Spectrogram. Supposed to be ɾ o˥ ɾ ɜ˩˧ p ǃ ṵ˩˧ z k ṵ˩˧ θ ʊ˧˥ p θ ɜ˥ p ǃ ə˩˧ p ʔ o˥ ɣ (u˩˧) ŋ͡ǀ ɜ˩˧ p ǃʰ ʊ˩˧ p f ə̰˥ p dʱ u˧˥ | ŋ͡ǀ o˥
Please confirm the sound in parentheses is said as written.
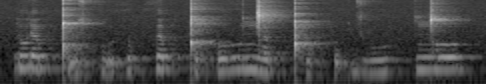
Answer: no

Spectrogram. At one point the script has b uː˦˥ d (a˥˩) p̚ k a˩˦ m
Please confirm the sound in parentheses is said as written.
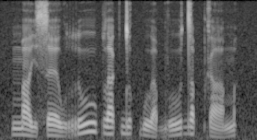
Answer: yes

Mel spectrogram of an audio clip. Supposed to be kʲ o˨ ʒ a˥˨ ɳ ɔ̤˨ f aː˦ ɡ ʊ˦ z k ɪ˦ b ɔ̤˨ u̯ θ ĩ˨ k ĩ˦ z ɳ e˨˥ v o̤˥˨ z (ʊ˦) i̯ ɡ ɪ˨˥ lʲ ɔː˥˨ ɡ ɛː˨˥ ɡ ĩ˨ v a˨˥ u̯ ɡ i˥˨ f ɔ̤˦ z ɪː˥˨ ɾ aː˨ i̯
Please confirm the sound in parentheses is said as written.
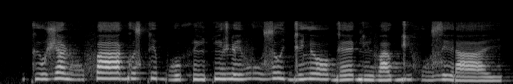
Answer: no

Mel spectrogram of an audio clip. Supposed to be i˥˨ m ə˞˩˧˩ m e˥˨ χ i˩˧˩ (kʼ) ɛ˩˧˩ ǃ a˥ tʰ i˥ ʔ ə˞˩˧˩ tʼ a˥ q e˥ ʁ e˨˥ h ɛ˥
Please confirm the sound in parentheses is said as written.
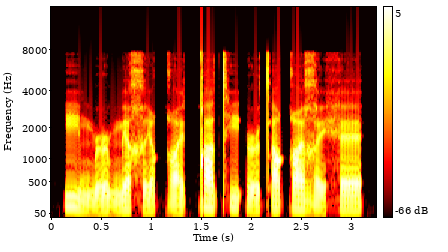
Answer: no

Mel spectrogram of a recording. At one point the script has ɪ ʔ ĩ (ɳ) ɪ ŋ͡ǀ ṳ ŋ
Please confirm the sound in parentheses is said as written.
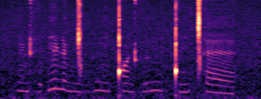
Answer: yes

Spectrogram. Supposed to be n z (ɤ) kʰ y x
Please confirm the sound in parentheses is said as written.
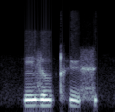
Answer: no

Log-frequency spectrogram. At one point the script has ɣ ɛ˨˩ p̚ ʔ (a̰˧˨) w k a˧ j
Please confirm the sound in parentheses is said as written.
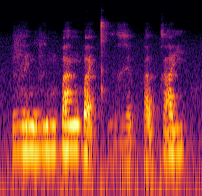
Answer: yes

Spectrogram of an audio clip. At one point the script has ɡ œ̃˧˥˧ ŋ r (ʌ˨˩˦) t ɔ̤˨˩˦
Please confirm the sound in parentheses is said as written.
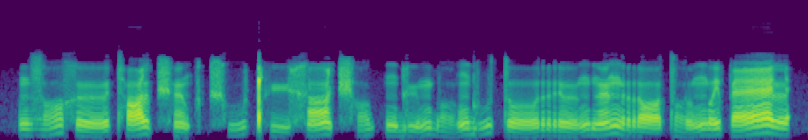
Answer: no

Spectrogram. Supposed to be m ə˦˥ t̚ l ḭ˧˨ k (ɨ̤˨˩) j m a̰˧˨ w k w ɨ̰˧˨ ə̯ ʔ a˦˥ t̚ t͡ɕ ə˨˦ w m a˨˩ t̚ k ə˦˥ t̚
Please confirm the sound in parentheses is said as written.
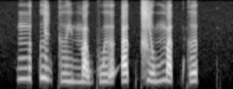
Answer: yes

